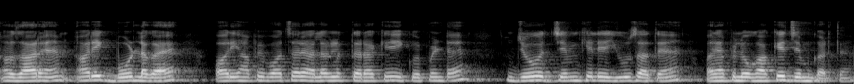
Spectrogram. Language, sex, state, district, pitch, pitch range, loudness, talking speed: Hindi, male, Bihar, Jamui, 175 Hz, 165-185 Hz, -16 LUFS, 225 wpm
